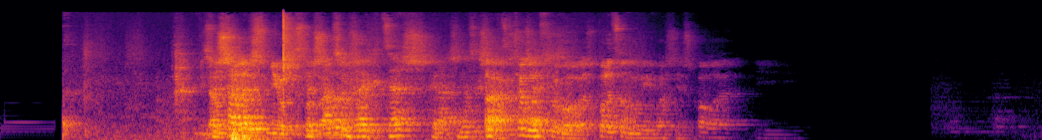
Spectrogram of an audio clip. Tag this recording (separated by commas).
Speech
